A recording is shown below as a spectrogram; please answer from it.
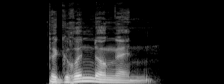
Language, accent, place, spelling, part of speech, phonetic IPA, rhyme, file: German, Germany, Berlin, Begründungen, noun, [bəˈɡʁʏndʊŋən], -ʏndʊŋən, De-Begründungen.ogg
- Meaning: plural of Begründung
